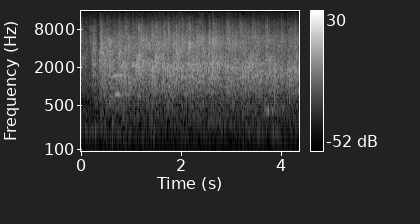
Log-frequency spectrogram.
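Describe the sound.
An audience applauds at a church gathering, a dense, steady wash of clapping that holds at an even, fairly loud level for the whole stretch.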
